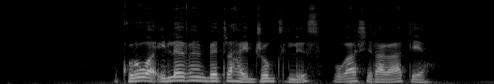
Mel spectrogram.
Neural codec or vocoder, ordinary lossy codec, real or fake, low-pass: none; none; real; none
